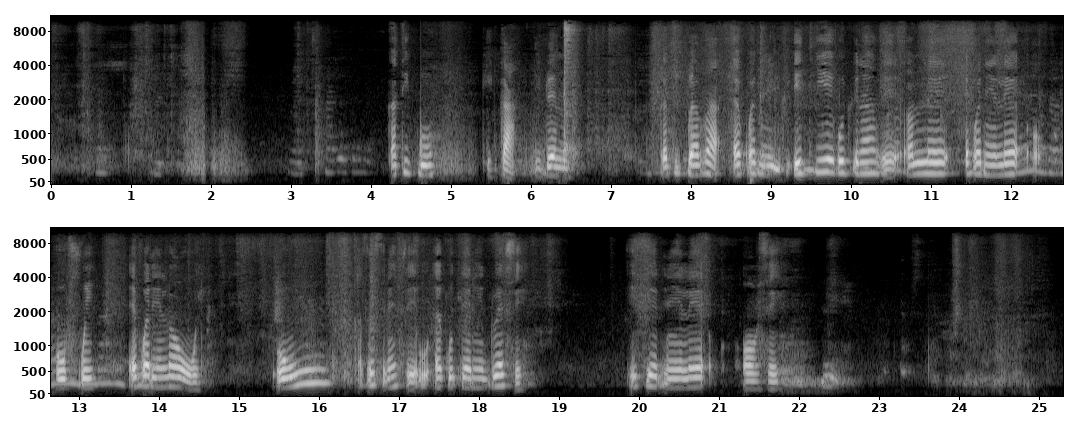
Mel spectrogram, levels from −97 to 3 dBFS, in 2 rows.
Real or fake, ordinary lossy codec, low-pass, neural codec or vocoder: real; AAC, 48 kbps; 9.9 kHz; none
